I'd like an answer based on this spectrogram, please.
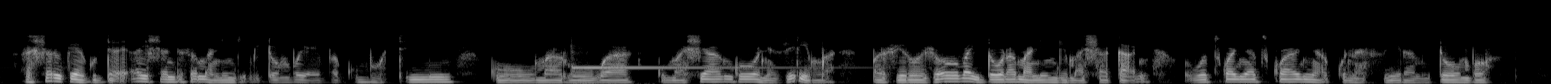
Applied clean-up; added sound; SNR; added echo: none; Keyboard (musical); 16 dB; none.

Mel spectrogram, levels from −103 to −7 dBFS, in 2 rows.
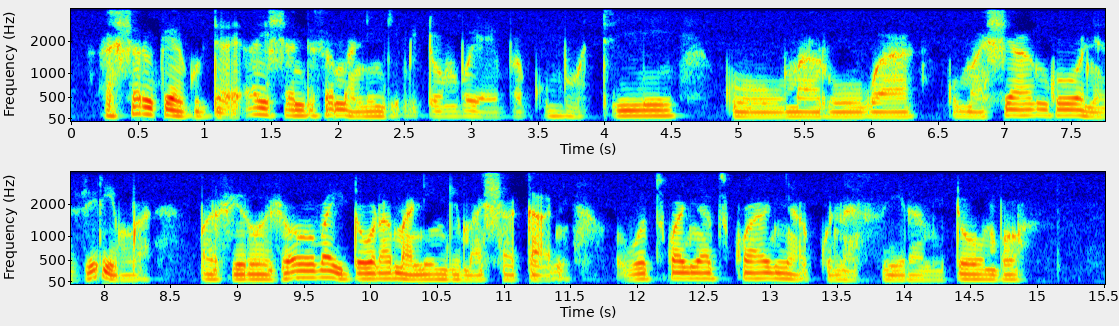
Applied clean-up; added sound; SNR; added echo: none; none; none; none.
